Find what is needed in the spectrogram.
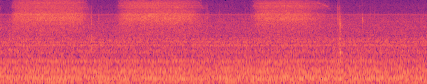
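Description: E-cig atomizer being drawn on while it fires, the clear VG dripped onto it bubbling and sizzling as it heats in the coil, in repeated surges about a second long. This is the 'tail piping' clean, heating VG through the atomizer to flush out old residue.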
